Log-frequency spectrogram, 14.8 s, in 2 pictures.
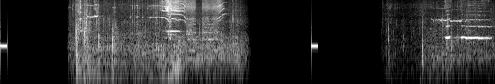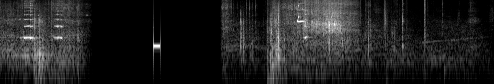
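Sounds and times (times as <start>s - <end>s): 
outdoor vehicle brakes: 1.0s - 3.7s, 5.8s - 8.8s, 10.8s - 14.8s.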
